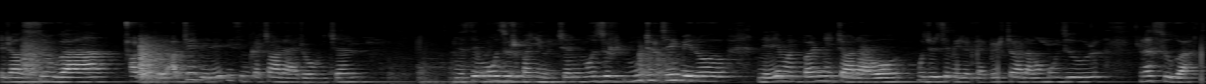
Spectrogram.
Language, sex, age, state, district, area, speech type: Nepali, female, 30-45, West Bengal, Jalpaiguri, urban, spontaneous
